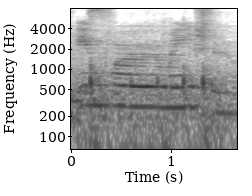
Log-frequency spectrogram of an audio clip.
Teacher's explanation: the TI very often in English is pronounced like a sh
